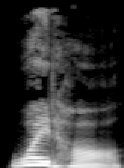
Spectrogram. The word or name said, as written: Whitehall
